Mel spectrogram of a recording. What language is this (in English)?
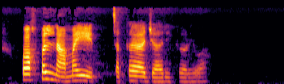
Pashto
